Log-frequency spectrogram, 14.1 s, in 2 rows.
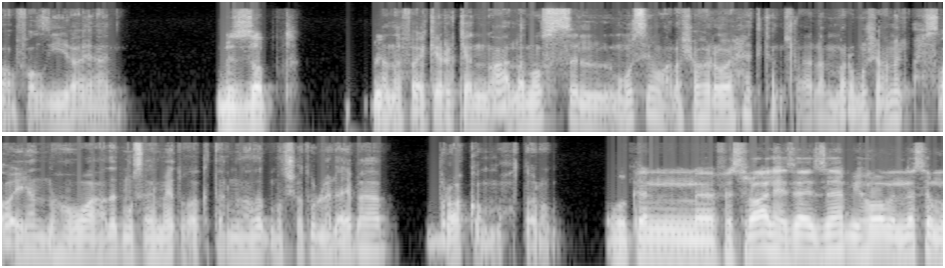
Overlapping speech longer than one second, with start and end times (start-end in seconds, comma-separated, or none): none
